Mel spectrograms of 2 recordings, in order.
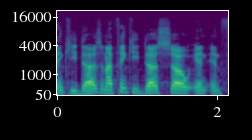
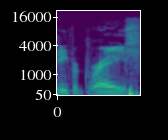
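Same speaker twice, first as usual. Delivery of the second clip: grudging, low mutter through gritted, clenched teeth; 5 semitones lower, 5 dB quieter than usual. Speaker imitates an earlier congregation answering, imitating a clenched-teeth reply. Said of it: "they said it through clenched teeth".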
